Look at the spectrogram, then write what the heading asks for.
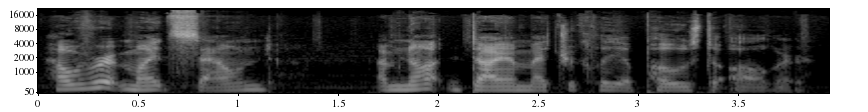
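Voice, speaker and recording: An actor playing a dogged, wry young male investigative podcaster in an audio drama, with a dry, measured, sardonic delivery. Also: medium pitch, faint music behind, close to an everyday voice. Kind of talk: scripted narration and dialogue, audio drama.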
